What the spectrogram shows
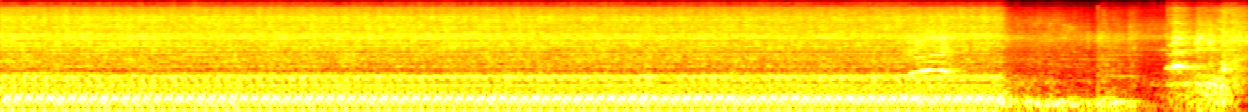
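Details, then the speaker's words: Custom turbo Scion FR-S revving: loud idle with raspy, puffing edge on the exhaust note, then cuts off; huge exhaust leak where a pipe gasket didn't seal. "huge exhaust leak on that pipe that gasket didn't seal them [ __ ]"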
